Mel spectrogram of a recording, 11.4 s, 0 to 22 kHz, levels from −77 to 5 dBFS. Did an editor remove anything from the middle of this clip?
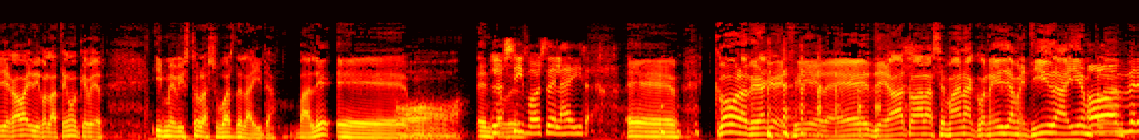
no; 0 cuts

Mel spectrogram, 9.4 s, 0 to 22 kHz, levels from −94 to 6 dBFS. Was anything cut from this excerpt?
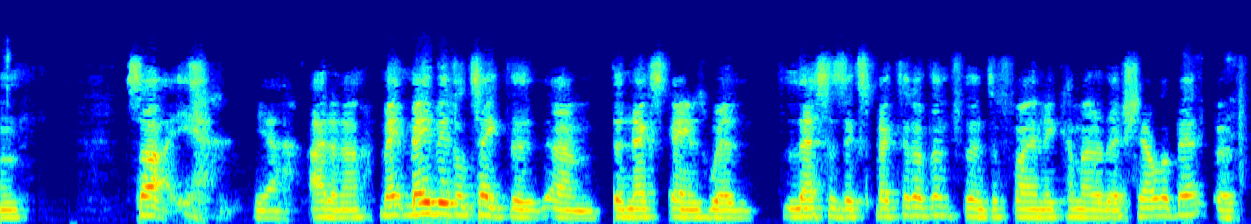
no; 0 cuts

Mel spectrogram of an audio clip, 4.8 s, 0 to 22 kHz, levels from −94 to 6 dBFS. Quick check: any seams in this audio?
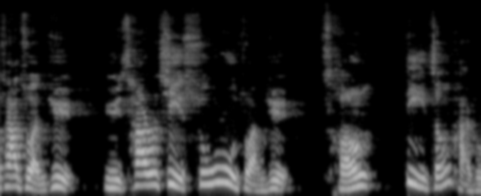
no; 0 cuts

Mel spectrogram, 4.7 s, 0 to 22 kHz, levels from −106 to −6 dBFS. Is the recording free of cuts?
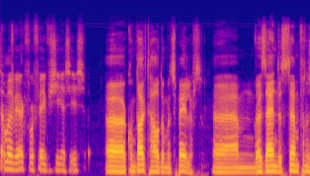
no; 2 cuts; at 1.4 s, 3.1 s

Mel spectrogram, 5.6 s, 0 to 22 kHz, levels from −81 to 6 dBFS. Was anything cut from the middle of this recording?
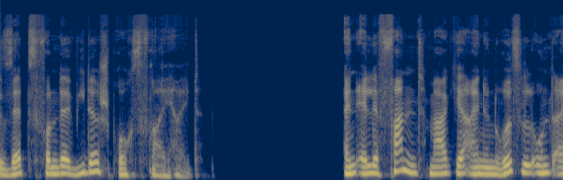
no; 0 cuts

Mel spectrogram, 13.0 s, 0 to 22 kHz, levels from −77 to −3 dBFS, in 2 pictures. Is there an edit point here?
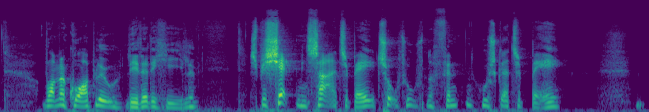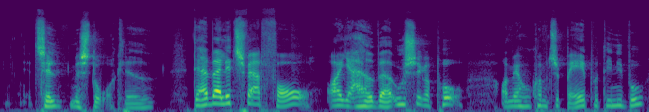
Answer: no; 0 cuts

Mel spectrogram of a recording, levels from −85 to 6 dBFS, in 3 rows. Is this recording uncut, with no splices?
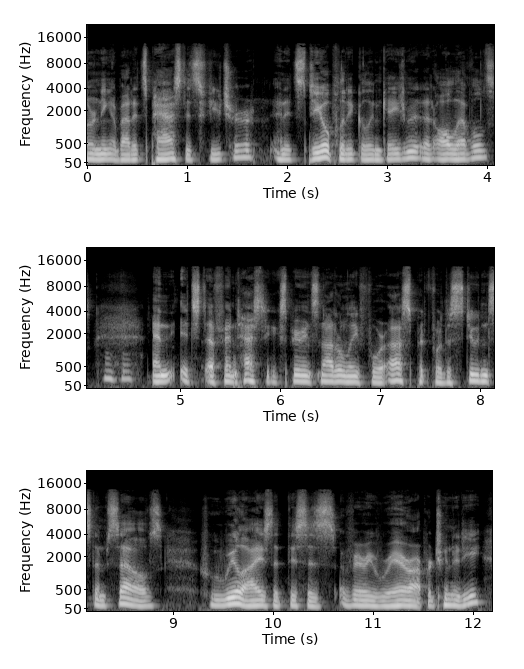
no; 1 cut; at 5.2 s

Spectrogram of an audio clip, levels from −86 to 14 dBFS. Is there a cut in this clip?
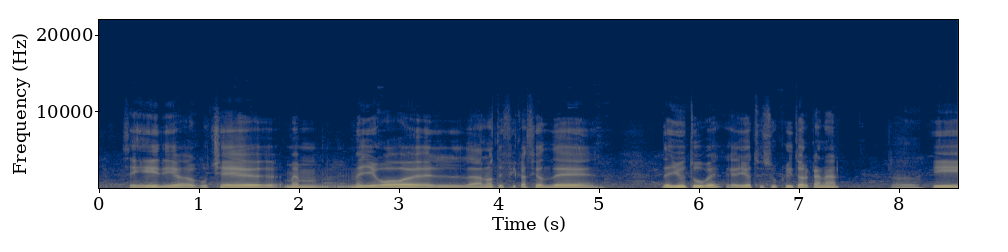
no; 0 cuts

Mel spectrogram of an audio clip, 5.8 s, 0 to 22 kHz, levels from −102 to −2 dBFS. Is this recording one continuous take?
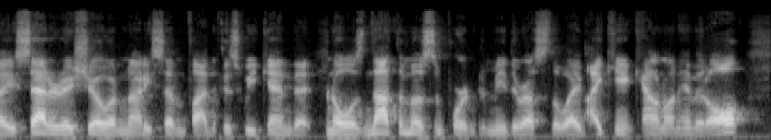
no; 4 cuts; at 1.6 s, 2.5 s, 3.6 s, 4.4 s

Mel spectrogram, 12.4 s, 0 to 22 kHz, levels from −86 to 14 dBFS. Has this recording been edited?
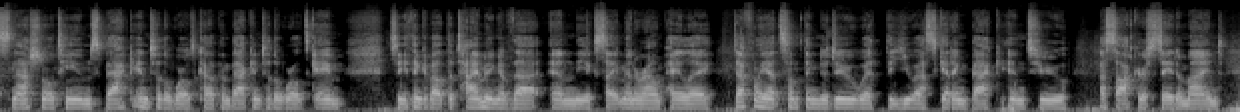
yes; 1 cut; at 7.2 s

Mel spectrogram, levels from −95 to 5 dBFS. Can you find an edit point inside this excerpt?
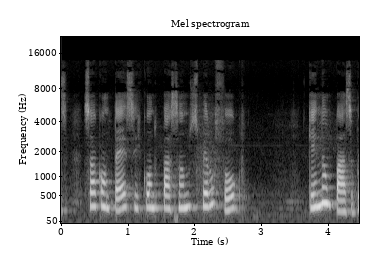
no; 0 cuts

